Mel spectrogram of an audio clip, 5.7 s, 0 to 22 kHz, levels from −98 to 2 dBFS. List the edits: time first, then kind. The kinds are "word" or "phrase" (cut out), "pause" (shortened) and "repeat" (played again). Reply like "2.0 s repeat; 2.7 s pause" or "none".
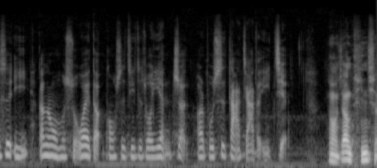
none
